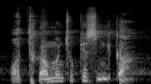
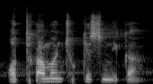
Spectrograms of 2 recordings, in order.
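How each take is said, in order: First: The question sounds resentful and uncomfortable. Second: The question sounds humiliated and defeated. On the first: The asker blames God for the trouble. "불편한 마음으로" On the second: The asker has given up after failing. "굴욕적으로"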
